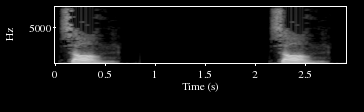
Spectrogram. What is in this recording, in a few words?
"song", English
